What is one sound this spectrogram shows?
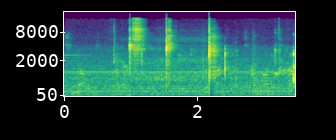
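A drink can's tab clicks open with a hiss.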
